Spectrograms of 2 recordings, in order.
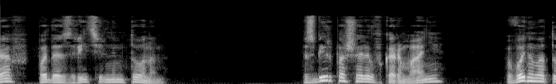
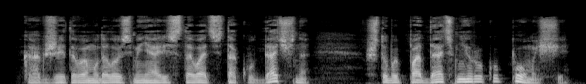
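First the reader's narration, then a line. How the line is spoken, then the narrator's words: Plain. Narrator (Russian): спросил он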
